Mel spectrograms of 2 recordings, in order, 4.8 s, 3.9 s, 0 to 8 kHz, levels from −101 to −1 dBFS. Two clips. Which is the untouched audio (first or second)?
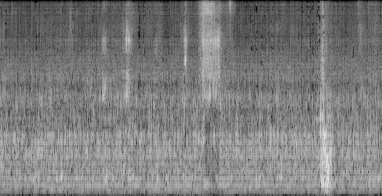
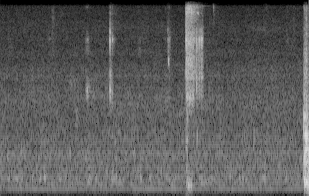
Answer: second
